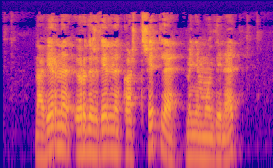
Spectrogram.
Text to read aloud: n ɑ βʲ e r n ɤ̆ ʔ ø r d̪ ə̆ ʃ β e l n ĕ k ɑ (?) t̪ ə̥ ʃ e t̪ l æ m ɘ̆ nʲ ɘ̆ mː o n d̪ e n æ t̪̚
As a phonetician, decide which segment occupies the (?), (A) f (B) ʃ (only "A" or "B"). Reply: B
